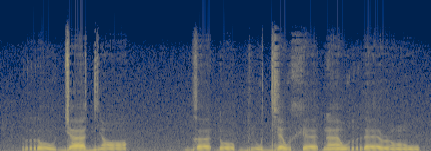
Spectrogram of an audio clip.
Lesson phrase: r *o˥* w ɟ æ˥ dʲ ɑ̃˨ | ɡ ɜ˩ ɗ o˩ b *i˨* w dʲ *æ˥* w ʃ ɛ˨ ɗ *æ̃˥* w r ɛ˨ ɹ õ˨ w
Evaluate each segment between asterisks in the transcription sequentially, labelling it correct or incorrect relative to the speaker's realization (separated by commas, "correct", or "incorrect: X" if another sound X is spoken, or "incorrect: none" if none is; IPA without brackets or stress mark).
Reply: incorrect: o˨, correct, correct, correct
